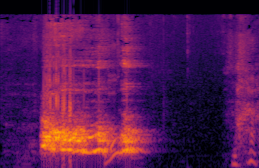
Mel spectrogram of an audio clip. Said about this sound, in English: My dog really wants to know. He's barking at that one too.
